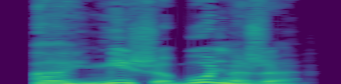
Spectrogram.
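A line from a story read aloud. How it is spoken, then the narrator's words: Pained cry, mother. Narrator (Russian): вскрикнула мама от того, что я придавил ее грудь деснами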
